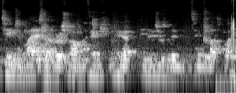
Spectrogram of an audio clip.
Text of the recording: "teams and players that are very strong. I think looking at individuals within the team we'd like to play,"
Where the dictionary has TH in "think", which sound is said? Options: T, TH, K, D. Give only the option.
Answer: TH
